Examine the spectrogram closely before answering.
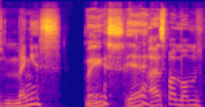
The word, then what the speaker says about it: Menzies: and for all those outside of Scotland as well, for some inexplicable reason, we pronounce the word Menzies as Mingus.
